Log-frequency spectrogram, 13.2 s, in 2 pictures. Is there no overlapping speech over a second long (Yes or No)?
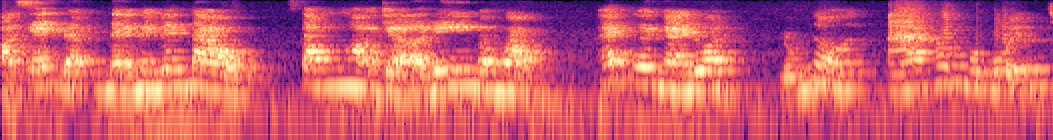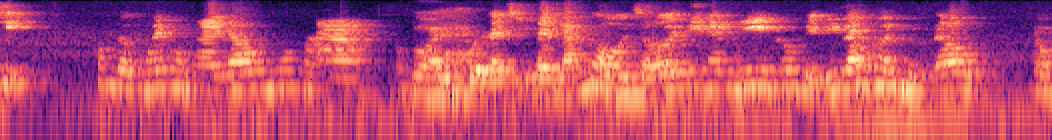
Yes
